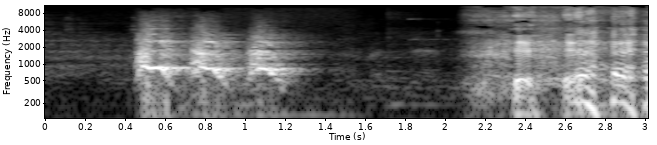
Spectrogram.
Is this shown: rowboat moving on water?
no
